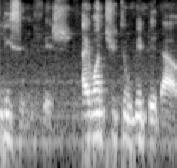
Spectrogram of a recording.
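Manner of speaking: put-on Russian-accented English in a Russian woman's manner. Imitating how Russian women talk, mock Russian accent. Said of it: "the way they talk like this".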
